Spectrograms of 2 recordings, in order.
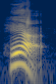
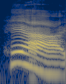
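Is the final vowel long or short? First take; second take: short; long. First: The final vowel is cut short. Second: The final vowel is drawn out long. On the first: "짧게 헤아 이럴 수도 있으니까요" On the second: "이렇게 길게 이어지는 경우도 있고"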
